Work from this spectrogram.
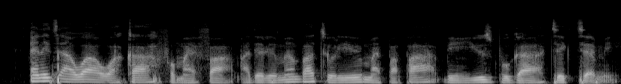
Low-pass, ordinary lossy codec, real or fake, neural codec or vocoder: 10.8 kHz; MP3, 32 kbps; real; none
